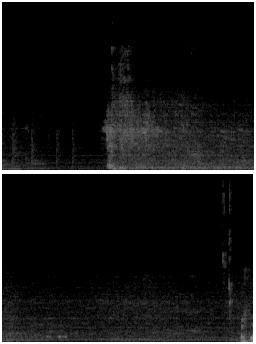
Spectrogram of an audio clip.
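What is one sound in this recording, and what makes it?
A whooshing sound effect plays from a television speaker.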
